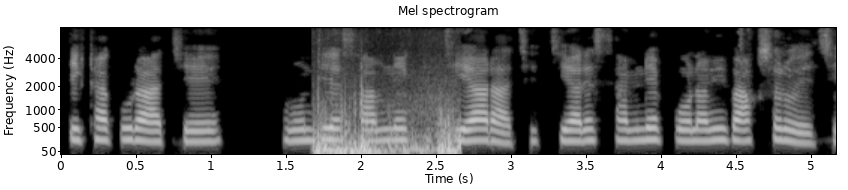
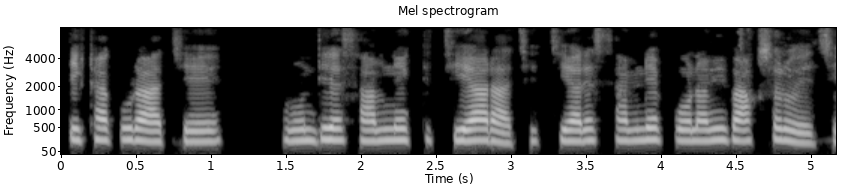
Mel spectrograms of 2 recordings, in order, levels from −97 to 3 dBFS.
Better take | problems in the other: second | background sound (Wind); 4 dB above the speech

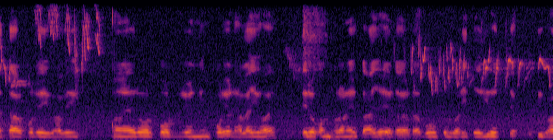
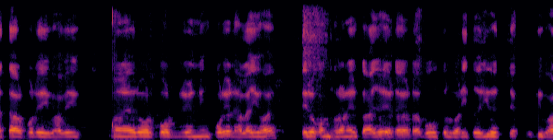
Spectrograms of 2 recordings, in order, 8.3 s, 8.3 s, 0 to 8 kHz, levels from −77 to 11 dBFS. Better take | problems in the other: second | background sound (Bird vocalization, bird call, bird song); 11 dB below the speech

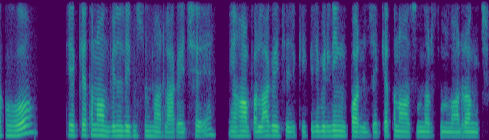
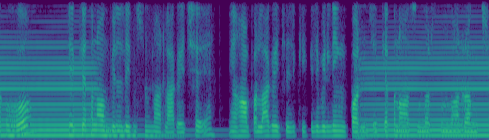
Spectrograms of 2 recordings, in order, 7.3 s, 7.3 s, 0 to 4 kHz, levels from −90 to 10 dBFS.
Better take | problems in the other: first | background sound (Bowed string instrument); 2 dB below the speech

